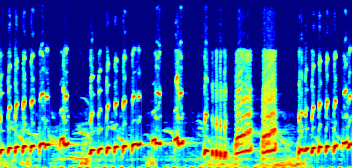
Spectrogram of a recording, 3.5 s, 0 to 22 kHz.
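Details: White-rumped shama of Borneo F2 stock in full song used to provoke other shamas: fast chains of rising whistled notes, interrupted by harsh buzzy bursts near the middle, over a low pulsing background hum.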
